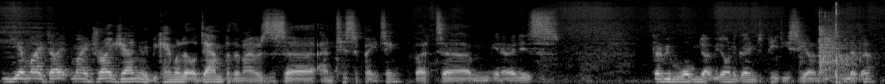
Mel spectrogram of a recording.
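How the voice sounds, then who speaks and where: A hoarse man co-hosting a casual industry podcast, chatty and loose, swearing now and then. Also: on the low side, fairly even intonation, fast talker, a little hiss or hum, rough recording. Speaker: podcast co-host.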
